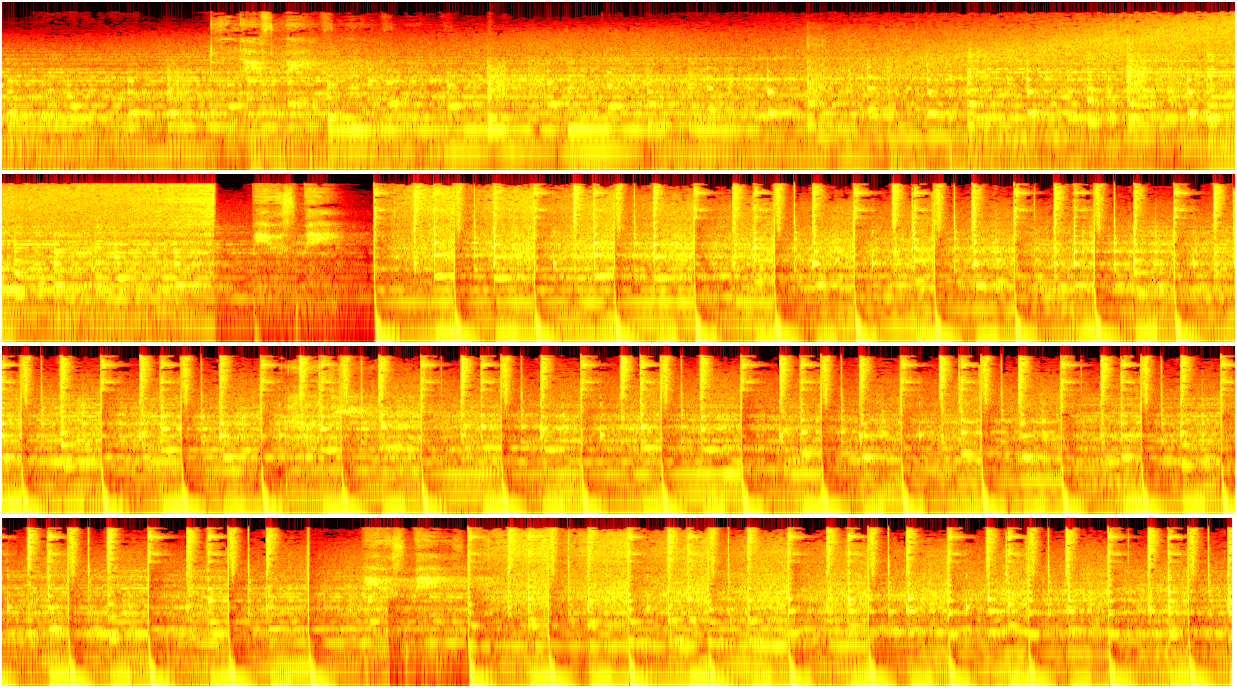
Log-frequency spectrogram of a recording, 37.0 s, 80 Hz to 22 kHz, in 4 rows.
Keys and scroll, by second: 14.9 Return, 25.7 ctrl+], 27.6 a.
